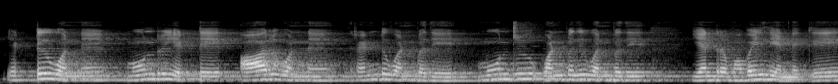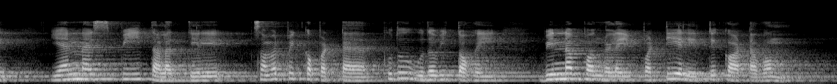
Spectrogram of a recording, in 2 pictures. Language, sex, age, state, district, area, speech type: Tamil, female, 45-60, Tamil Nadu, Tiruppur, rural, read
